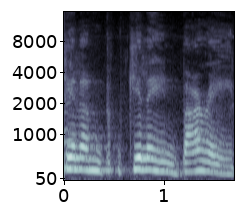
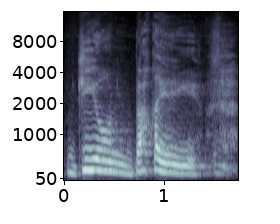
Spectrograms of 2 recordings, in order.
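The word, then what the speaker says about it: Guillain-Barré: you pronounce it Gan well I pronounce it Gillan gillain bar disease but I think but it's French so I think we should be going gon B um but uh I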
